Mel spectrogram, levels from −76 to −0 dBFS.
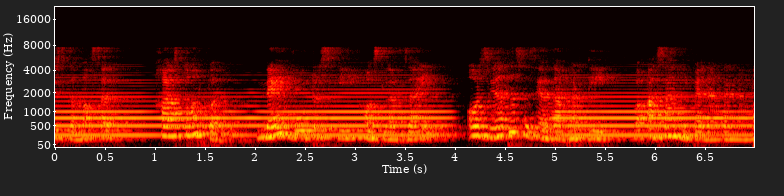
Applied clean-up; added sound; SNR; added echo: none; Wind instrument, woodwind instrument; 0 dB; reverberation time 0.9 s.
